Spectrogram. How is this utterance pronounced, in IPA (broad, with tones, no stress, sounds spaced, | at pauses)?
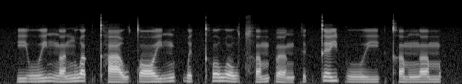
j uː˨˥ j ŋ ɐ˨˥ n w ɐ˥ k̚ t̪ʰ aː˨˩ w t̪ ɔː˨˧ j ŋ ʊ˥ k̚ w ɪ˧ k̚ t̪ʰ o˥ w o˨˧ w t͡sʰ ɐ˨˥ m p œː˨˩ ŋ k ɪ˨˥ k̚ t̪ e˥ j p uː˨ j | kʰ ɐ˨ m ŋ ɐ˧ m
